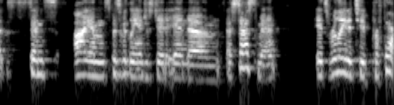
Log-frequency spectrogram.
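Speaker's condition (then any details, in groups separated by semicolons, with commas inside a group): No condition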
